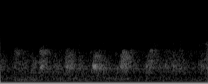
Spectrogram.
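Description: A pause in the speech: a steady low hum with faint, indistinct crowd noise underneath.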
